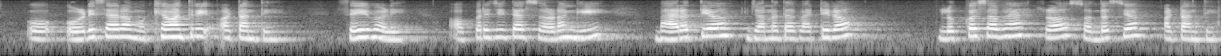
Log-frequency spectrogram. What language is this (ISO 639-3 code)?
ori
